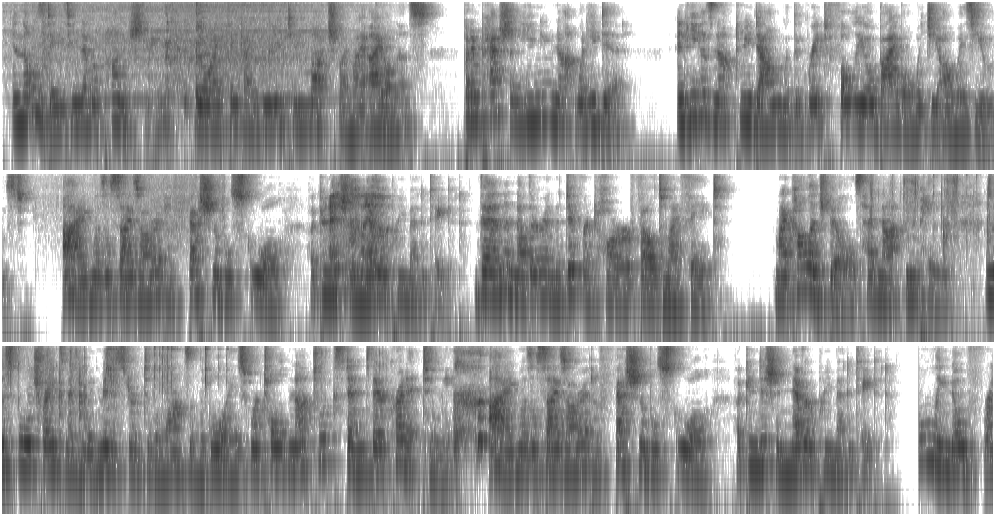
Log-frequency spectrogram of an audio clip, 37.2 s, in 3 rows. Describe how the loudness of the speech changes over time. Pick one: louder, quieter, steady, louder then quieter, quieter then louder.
steady.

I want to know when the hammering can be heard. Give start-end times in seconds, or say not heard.
not heard.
